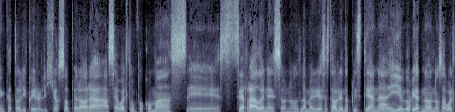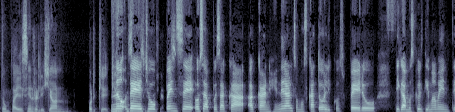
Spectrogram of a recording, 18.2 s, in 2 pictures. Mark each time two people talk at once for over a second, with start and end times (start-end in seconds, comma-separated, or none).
11.3-12.7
